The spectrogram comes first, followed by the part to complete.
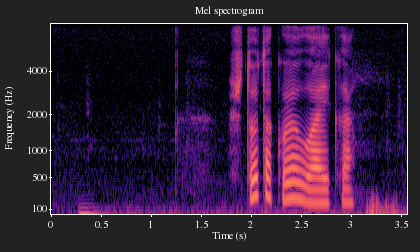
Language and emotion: Russian, neutral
